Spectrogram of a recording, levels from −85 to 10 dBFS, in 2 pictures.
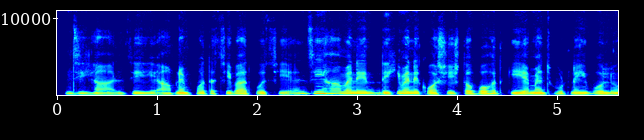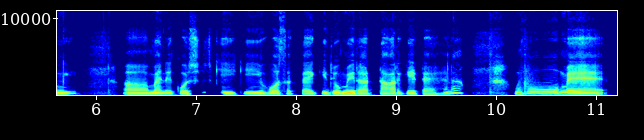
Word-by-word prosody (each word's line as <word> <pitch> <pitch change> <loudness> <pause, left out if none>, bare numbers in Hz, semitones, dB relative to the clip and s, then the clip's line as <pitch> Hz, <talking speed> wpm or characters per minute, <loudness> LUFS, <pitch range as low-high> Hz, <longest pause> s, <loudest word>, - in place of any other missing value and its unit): जी, 190 0 -5
हाँ। 165 -3 -6
जी, 180 -1 -3
आपने 170 +1 0
बहुत 180 0 -2
अच्छी 180 +1 -4
बात 175 -2 0
पूछी 165 +2 -4
है। 215 - -7
जी, 225 +2 +1
हाँ 215 -1 +1
मैंने 195 -1 +5
देखिए 185 +1 0
मैंने 195 -1 +5
कोशिश 180 -1 -3
तो 180 - +3
बहुत 175 +1 +1
की 165 - 0
है 160 - +2
मैं 180 0 +4
झूठ 165 0 -8
नहीं 175 +1 +3
बोलूँगी। 170 +2 0 0.5
अ, - - -4 0.2
मैंने 185 +1 +1
कोशिश 175 - -6
की 175 0 -1
कि 190 -2 -1
हो 190 +1 +2
सकता 180 -3 -10
है 170 - -2
कि 180 +2 -5
जो 175 0 +1
मेरा 175 -1 +4
टारगेट 195 -3 -1
है, - - -8
है 180 +5 -7
ना? 285 +5 -2 0.6
वो 235 +3 +5
मैं 195 -4 +4
180 Hz, 215 wpm, -23 LUFS, 175-195 Hz, 0.6 s, मैंने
